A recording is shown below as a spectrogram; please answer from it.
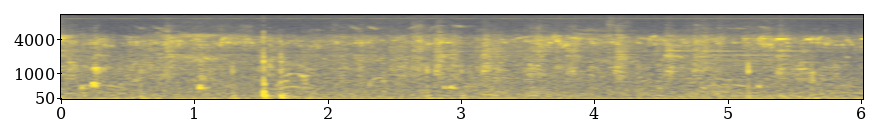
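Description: Backyard trampoline being jumped on: repeated bounces with creaks and knocks from the springs and frame, the sharpest knock about a second and a half in.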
